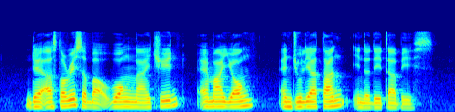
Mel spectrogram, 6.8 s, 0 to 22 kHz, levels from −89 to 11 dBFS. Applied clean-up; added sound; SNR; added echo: none; none; none; none.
